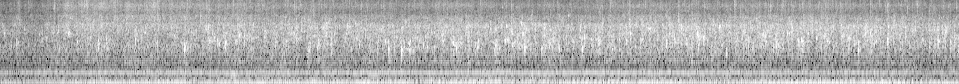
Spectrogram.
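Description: Raw ground-beef hamburger patties frying in shallow cooking oil in a frying pan: a steady sizzle dotted with fine crackles, picking up slightly about half a second in as a second patty goes into the oil.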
